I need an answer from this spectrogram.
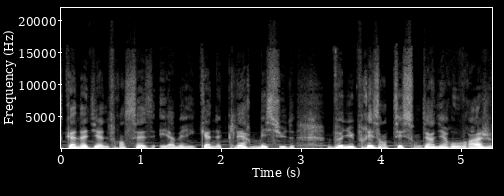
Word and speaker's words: Messud: On dit Messud, on prononce Messud. le Messud, hein, voilà, c'est bien, je voulais pas faire... Mon grand-père disait pas nord, mais sud. Pas nord, Messud. Voilà, c'est en effet une bonne entrée en matière.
